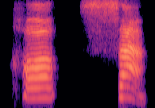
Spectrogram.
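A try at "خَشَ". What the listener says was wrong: khosya. Belum ya. Shinnya ya hutang shin. Khosya.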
